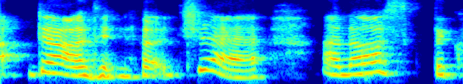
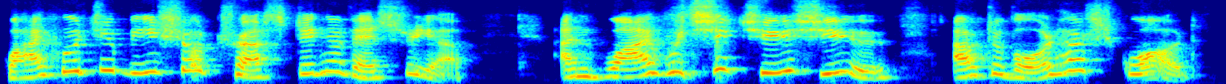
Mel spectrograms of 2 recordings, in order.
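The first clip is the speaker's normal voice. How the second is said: put-on higher-pitched questioning in a Dutch accent; bad Dutch accent; 4 semitones higher than usual. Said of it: "integral to my Dutch accent".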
